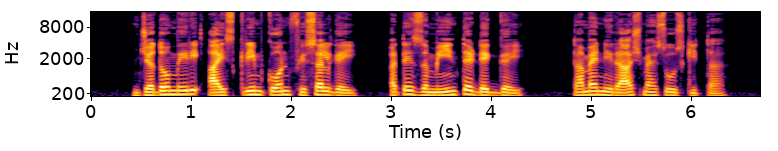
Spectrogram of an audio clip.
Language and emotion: Punjabi, sad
